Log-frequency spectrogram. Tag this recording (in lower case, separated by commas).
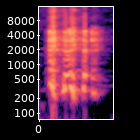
human voice, laughter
